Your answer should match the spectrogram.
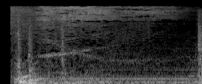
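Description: Intro sound effect for a logo reveal: a sudden rushing whoosh that slowly eases off, with a faint rising tone under it, leading into a sharp hit at the very end.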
